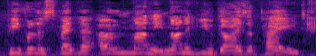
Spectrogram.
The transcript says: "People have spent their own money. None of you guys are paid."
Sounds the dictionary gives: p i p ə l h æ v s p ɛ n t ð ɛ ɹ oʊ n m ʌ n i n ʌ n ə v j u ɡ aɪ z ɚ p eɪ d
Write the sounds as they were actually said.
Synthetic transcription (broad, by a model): p i p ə l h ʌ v s p ɛ n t ð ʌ ɹ oʊ n m ʌ n i n ʌ n ə v j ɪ ɡ aɪ z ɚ p eɪ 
